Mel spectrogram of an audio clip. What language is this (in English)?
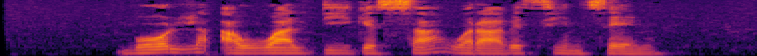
Oromo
